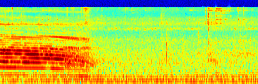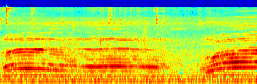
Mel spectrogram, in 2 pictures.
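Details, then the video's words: Male cat challenging another to fight: drawn-out harmonic yowls, the first falling away, then a long wavering wail and a rising howl at the end, with faint background voices. "suara kucing ngajak berantem//kucing jantan"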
